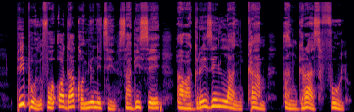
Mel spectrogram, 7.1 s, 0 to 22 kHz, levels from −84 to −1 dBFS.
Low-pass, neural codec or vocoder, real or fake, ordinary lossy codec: none; none; real; none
